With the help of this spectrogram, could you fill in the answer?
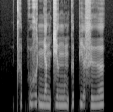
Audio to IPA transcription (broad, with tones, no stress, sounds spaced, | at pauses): t̪ʰ ə˨˩ p̚ h ṵ˧˥ ɣ ɔ̰˧˨ ɲ a˨˩ n t͡ɕ əː˨˩ ŋ ə˧˩ m k ə˦˥ t̚ ʔ ḭ˧˨ ə̯ s ɨ˨˦ ə̯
